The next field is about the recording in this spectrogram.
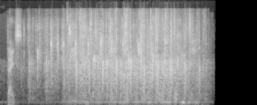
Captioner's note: applause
